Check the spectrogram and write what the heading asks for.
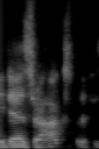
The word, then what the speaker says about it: Des Rocs: You can pronounce it either or. Like I had somebody just from France asked me today how do you pronounce it. And I was just like, I like the ambiguity in the name and in art in general, but I say Des Rocs, but if you say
